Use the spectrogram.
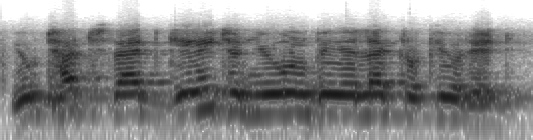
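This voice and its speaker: An actor playing a brusque, suspicious man giving curt orders through a loudspeaker in a 1950s radio drama. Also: sits high, moderate pace, a little hiss or hum. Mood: sharp, demanding. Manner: curt, commanding, interrogating. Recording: tinny, distant loudspeaker on old radio recording.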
